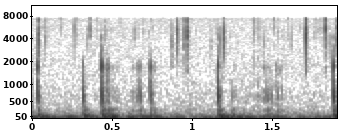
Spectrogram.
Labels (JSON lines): {"label": "biophony, knock", "recorder": "SoundTrap 300"}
